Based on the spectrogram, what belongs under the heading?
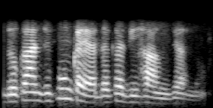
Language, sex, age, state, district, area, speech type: Manipuri, female, 45-60, Manipur, Imphal East, rural, conversation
